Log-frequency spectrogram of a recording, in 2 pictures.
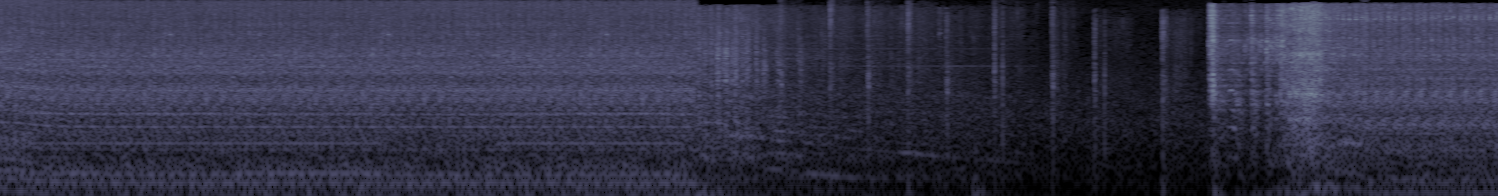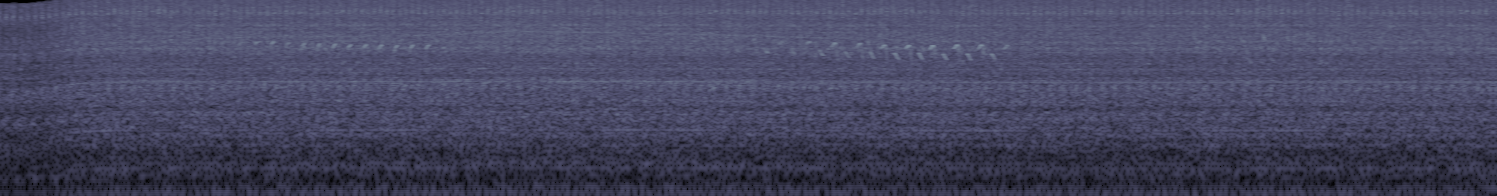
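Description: A tractor engine hums steadily, drops away, then returns.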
